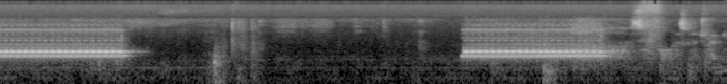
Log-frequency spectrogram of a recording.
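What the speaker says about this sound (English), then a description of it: "This phone is going to drive me insane." A telephone rings indoors in a home workshop: two loud, trilling electronic ring bursts separated by several seconds of quiet with faint knocks and rustles.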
